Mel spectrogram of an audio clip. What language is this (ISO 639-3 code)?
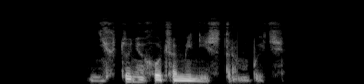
bel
